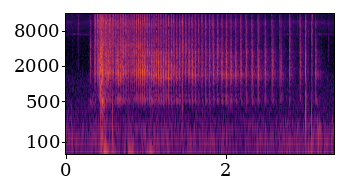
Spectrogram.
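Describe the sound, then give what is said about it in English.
A game-show style prize wheel spins with a rapid, steady run of clicking ticks after a louder opening burst, with the rattle easing a little toward the end. “let's bring in the Wheel of Fortune style spinner and find out what today's subject will be”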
